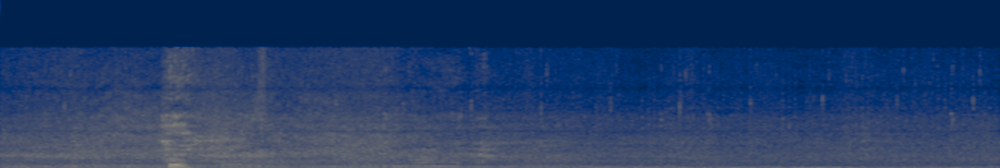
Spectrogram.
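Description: A motor vehicle's engine running steadily nearby, a low rumble with a steady hum over it for the first few seconds.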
